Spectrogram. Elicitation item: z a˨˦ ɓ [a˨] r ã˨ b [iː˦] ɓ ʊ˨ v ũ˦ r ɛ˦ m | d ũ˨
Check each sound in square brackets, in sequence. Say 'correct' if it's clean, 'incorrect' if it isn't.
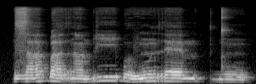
correct, correct

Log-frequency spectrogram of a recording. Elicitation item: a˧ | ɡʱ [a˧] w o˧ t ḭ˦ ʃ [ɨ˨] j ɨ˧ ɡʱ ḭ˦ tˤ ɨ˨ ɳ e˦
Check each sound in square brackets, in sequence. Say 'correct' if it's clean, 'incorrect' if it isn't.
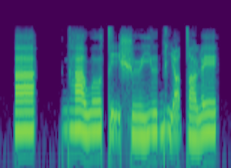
incorrect, incorrect

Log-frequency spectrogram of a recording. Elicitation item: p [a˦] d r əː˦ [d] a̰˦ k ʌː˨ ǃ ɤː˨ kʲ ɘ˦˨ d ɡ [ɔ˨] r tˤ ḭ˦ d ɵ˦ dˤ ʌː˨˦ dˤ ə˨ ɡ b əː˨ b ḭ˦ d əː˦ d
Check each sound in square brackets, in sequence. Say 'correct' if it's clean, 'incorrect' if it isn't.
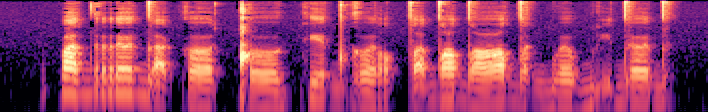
correct, correct, incorrect

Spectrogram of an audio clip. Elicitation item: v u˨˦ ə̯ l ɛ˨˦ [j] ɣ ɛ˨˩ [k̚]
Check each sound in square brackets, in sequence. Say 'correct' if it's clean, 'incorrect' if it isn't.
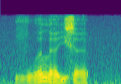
correct, incorrect

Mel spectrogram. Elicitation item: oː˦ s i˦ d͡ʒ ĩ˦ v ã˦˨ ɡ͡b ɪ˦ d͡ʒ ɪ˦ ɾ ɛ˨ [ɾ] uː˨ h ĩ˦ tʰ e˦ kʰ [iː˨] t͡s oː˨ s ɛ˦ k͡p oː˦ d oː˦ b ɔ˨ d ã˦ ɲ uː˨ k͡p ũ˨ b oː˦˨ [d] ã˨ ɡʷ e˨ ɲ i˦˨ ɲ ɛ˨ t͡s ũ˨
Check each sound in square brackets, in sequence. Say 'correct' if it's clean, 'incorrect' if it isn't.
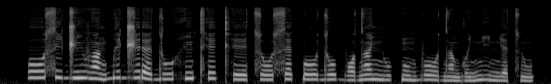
incorrect, incorrect, correct

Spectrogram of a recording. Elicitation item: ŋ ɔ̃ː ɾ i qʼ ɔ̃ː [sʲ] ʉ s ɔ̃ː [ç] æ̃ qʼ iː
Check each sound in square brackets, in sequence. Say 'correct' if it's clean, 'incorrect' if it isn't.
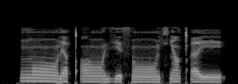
incorrect, correct

